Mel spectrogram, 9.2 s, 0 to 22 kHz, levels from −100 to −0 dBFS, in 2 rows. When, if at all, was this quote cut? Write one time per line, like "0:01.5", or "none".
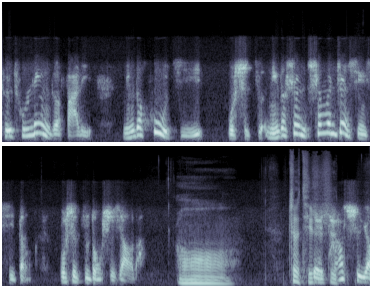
none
